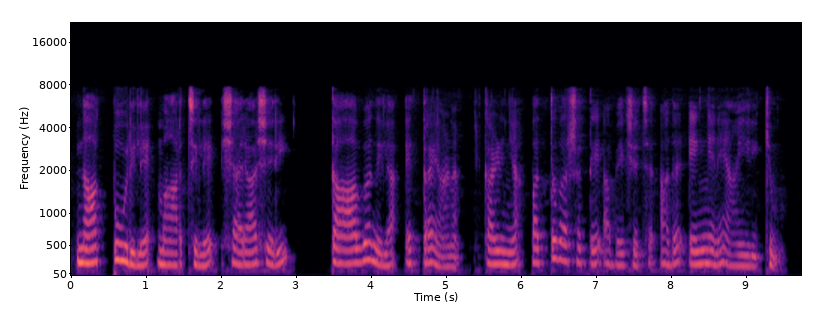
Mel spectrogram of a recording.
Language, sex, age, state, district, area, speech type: Malayalam, female, 18-30, Kerala, Thiruvananthapuram, urban, read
